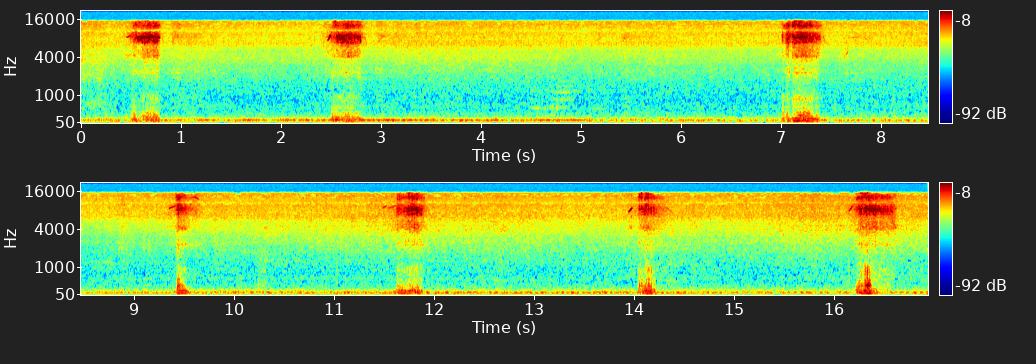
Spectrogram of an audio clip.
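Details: Ruby, a cavapoo (cavoodle), snoring while asleep: low rumbling breaths with soft snorts roughly every two to three seconds over a steady low hum.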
